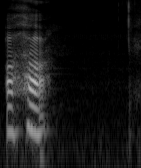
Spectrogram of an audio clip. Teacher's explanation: En la siguiente palabra se ve el uso de la fricativa velar sorda, ajá, que representa el sonido del fonema J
